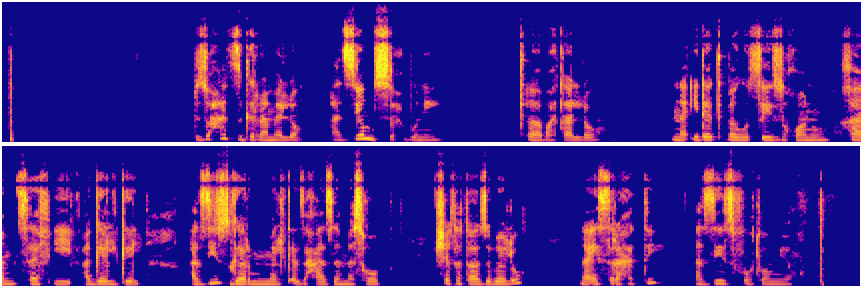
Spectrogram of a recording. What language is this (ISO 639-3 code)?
tir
